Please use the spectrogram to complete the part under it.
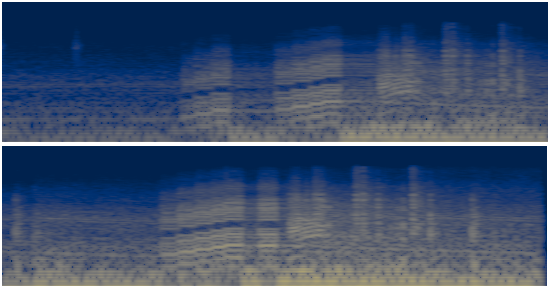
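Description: A car engine revs loudly, rising in pitch twice.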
